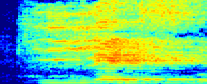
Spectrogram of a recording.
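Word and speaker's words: chelate: सिलेलेटिंग्स लिगण्ड कहते हैं किलेक्स बोलते हैं उसको सी एच से उच्चारण होता ही है क से होता है किले ये बार-बार पूछता है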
